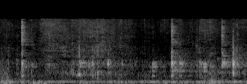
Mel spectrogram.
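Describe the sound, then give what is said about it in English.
Pre-peeled, pre-cut sweet potato chunks are stirred in a sizzling pan, a few sharp scraping clicks from the utensil cutting through a steady, soft frying hiss. “I'm going to put these pre-peeled and pre-cut sweet potato chunks in here. I will just give these a stir.”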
